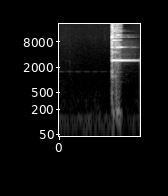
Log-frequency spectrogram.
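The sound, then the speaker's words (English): A single bright clink of glasses tapped together in a toast, fairly loud, with a clear ringing tone that hangs and slowly fades after a moment of silence. “Oh, your clinking sounds terrible. My clinking's expert, pure fucking expert.”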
